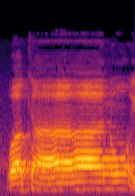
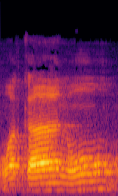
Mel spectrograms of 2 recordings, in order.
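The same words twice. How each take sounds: First: The long vowel is held for three counts. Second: The long vowel is held for two counts. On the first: The speaker calls it wrong. "itu tiga namanya" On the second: The speaker calls it right. "matobi dua saja"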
